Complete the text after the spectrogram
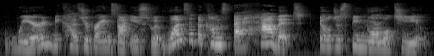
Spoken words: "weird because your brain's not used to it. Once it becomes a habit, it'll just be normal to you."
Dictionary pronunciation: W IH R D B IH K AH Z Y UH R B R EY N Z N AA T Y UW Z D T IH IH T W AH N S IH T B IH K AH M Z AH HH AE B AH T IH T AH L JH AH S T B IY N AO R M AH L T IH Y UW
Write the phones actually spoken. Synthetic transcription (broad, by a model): W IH R D B IH K AH Z Y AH R B R EY N Z N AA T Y UW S T IH IH T W AH N S IH T B IH K AH M Z AH HH AE B AH T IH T L JH AH S B IY N AO R M L T IH Y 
